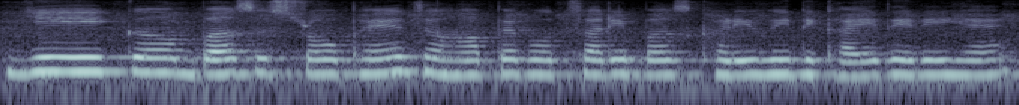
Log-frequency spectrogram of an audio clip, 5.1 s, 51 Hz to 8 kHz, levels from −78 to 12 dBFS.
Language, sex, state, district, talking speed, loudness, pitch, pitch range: Hindi, female, Chhattisgarh, Raigarh, 200 wpm, -15 LUFS, 225 Hz, 220-240 Hz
